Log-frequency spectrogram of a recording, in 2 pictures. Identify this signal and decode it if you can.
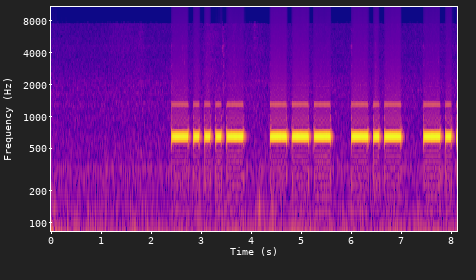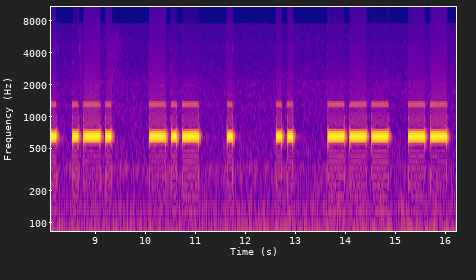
Morse code, heard as a keyed tone, about 11 wpm, spaced as for 9 wpm, 650 Hz. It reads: <BT> OK DR KEI OM
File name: jh8cbh / 2026cw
